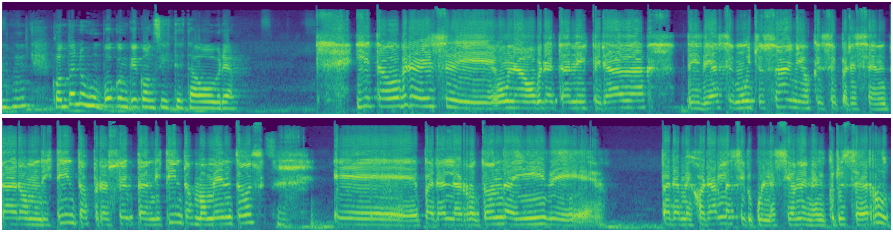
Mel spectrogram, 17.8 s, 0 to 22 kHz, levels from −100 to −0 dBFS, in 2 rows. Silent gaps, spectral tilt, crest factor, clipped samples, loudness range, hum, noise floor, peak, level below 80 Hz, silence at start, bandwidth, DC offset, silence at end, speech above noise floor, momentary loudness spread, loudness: none; -0.5 dB/octave; 10 dB; under 0.1%; 2 LU; none; -42 dBFS; -4 dBFS; -52 dBFS; 0 s; 19.5 kHz; under 0.1%; 0 s; 29 dB; 7 LU; -11 LUFS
